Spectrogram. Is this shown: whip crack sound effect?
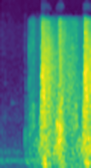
yes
